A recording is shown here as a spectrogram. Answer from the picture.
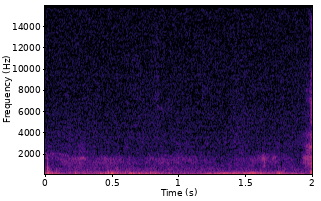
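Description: Faint low knocks and rustling: handling and movement noise as an audience member gets ready to speak.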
